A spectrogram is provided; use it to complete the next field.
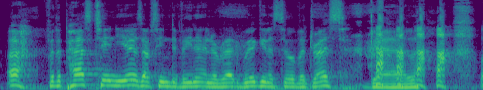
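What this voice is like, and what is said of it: Attempted Liverpool accent, sounds Irish. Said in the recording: “the accent's a bit off. It's a bit Irish. ... I'll take you to Liverpool. You can pick it up.”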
